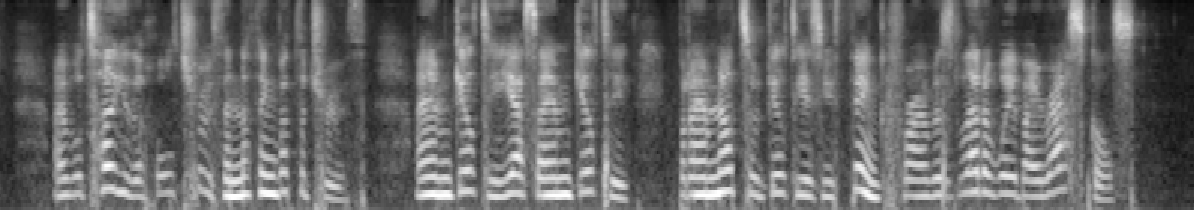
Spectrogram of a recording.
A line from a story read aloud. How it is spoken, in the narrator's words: gasped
